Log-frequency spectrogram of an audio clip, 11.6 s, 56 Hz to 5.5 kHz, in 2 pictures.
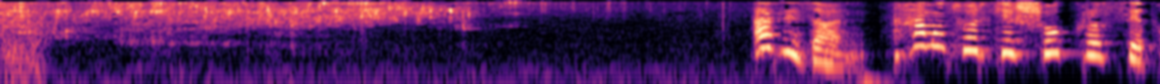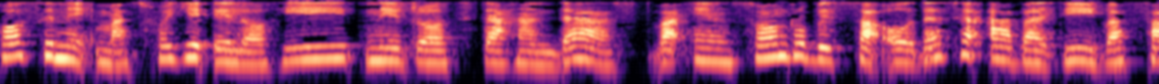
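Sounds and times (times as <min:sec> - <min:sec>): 
water gushing from an open hose: 0:00.0 - 0:03.1
speech: 0:03.9 - 0:11.5.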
